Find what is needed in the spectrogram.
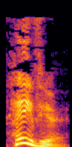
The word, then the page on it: pavior: British English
